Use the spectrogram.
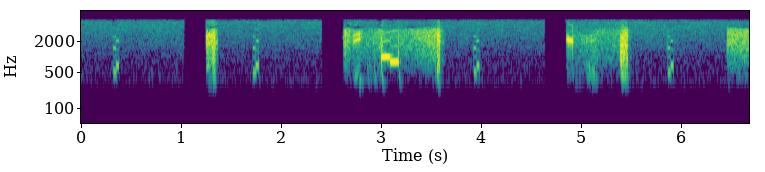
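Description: A phone's electronic ring comes through a narrow, radio-like channel as short repeating tone bursts, often in pairs, with bits of hiss and crackle in between.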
